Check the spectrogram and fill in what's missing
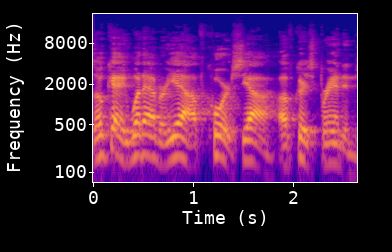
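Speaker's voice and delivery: mock flustered brush-off close to tears; defensive brush-off. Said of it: "she's about to cry".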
